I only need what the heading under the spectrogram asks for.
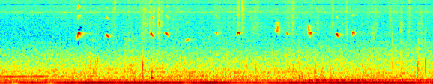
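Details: Baby chickens, two weeks old, of ISA Brown, Barred Rock, Easter Egger, Speckled Sussex and Australorp breeds, settling to sleep: soft, high single peeps scattered irregularly throughout, several per second at times, above a constant low droning hum.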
